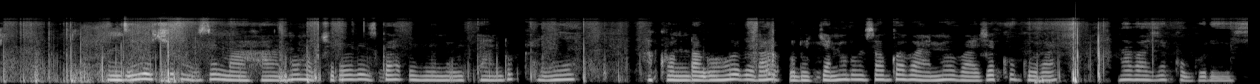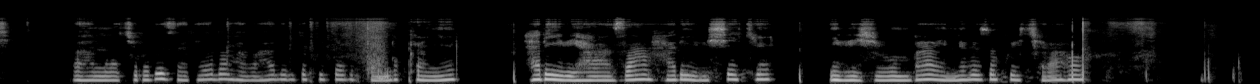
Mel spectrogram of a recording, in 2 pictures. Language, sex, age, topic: Kinyarwanda, female, 25-35, finance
